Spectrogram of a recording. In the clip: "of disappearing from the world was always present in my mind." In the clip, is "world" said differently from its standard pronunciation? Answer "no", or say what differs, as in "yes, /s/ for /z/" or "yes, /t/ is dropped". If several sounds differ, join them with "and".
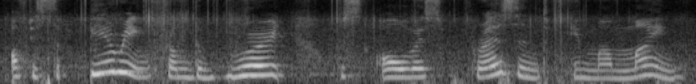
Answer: yes, /l/ is dropped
